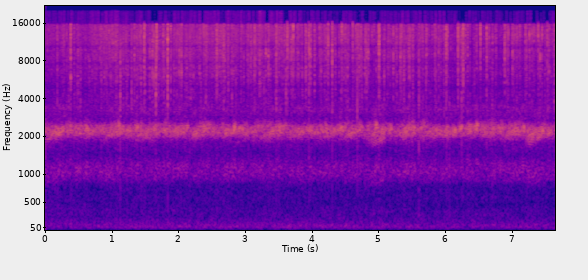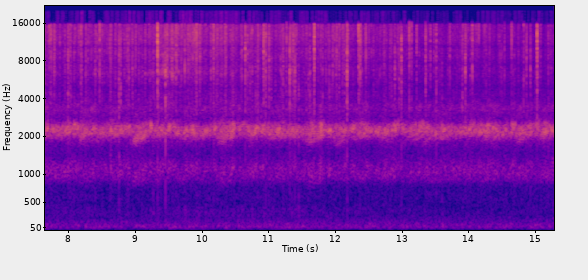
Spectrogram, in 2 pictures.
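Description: A dense night chorus of frogs forms a steady, high trilling drone over the crackle of a campfire.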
